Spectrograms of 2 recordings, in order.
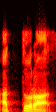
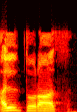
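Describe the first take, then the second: First: The L merges into a doubled t sound. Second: The L sound is clearly pronounced before t. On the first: The speaker calls it right. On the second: The speaker calls it wrong.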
